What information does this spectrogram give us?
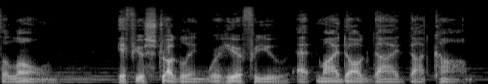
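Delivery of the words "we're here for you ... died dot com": usual speaking voice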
